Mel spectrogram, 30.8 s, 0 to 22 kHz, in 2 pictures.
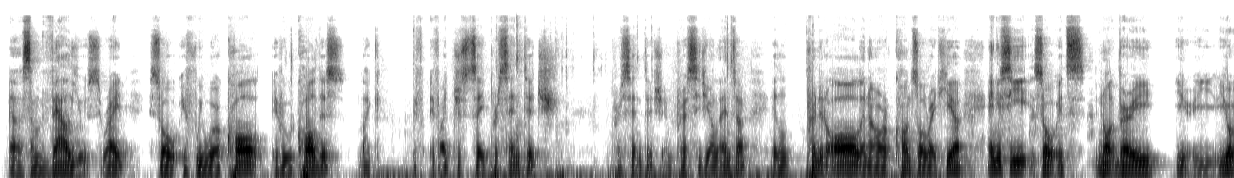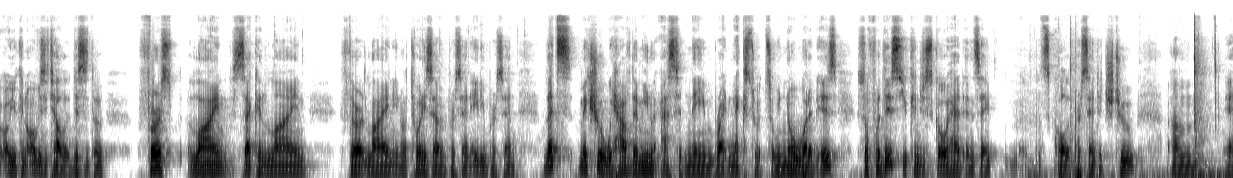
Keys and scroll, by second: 3.5 Return, 5.7-9.5 typing, 28.2 typing, 29.6 typing.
